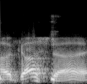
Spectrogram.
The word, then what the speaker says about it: Agosta: Augusta, as in, it's pronounced like the golf course, but it's spelled differently.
